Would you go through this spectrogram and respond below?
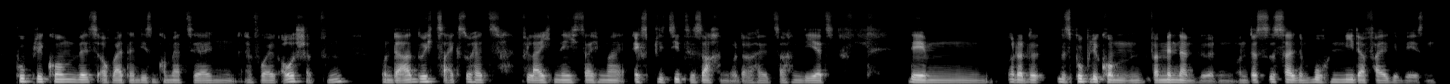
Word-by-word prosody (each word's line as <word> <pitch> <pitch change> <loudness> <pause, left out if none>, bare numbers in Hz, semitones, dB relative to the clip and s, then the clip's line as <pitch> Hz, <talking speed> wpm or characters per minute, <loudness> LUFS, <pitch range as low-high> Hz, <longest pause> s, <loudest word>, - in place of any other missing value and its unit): Publikum, 120 -4 +3
willst 110 0 +5
ja - - -4
auch 100 - -3
weiterhin 100 0 0
diesen 100 +1 -6
kommerziellen 95 -2 -5
Erfolg 95 -1 -4
ausschöpfen. 135 -2 0 0.3
Und 100 -3 -5
dadurch 120 +6 +3
zeigst - - -4
du 120 - 0
jetzt 105 -1 -3 0.2
vielleicht 100 0 +2
nicht, 105 0 -1
sage 105 -1 0
ich 105 - -10
mal, 100 -2 -3
explizite 115 0 -2
Sachen 95 -5 -1
oder 80 +2 -9
halt 90 -1 -9
Sachen, 95 +2 -9
die 95 - -4
jetzt 95 -1 0 0.7
dem 95 -3 +2 0.2
oder 110 -3 +4
d 105 0 +4 0.2
das 115 -3 -3
Publikum 100 -8 +3
vermindern 100 -4 +2
würden. 85 -1 -7
Und 95 -1 -12
das 105 0 +2
ist 115 0 -1
halt 105 -2 +6
im 100 +1 -5
Buch 110 -1 0
nie 110 +1 0
der 100 - +3
Fall 95 -2 -1
gewesen. 85 -2 -11
100 Hz, 180 wpm, -25 LUFS, 95-110 Hz, 0.7 s, halt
